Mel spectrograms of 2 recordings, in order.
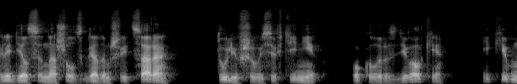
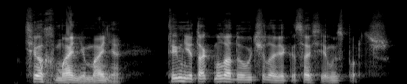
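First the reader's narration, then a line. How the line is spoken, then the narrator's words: Laughing. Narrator (Russian): Жеглов же рассмеялся и сказал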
